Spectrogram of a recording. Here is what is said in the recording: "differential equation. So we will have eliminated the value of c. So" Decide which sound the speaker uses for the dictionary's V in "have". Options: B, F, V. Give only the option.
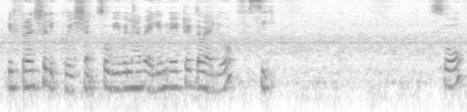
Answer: V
